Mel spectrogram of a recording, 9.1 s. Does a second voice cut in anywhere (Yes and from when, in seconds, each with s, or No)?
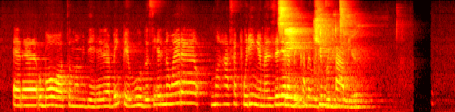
Yes, from 5.6 s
